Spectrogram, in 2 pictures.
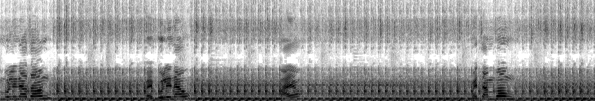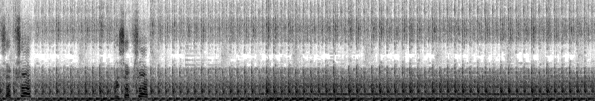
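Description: A boat engine drones steadily across the water.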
